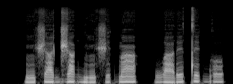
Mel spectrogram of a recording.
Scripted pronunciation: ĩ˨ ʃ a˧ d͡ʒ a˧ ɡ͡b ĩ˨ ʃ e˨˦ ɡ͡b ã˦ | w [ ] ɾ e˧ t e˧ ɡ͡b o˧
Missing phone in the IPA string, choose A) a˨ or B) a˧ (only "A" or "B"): A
